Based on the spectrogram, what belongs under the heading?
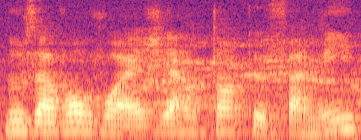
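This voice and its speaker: Her voice rumbles low and stays steady, moving briskly over a noisy background. She is a Congo-born author with French as her first language, appearing as a guest on a radio interview and answering hesitantly with lots of fillers and repeated words.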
